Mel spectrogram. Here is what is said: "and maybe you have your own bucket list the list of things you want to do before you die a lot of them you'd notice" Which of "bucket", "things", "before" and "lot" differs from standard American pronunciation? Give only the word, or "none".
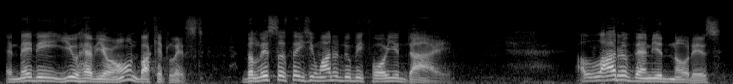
none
